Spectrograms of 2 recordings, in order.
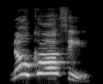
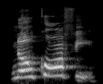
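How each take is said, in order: First: High-pitched, emphatic tagline; emphatic repeat. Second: High, emphatic New York accent. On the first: Capping the saying for listeners, high emphatic repeat. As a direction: punch it out high as a punchline. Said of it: "I'm gonna say it just normally how I would say it". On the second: Capping the saying, emphatic New York accent. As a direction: cap it off in broad New Yorkese. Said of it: "Now with the accent". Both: Shown as a demonstration.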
